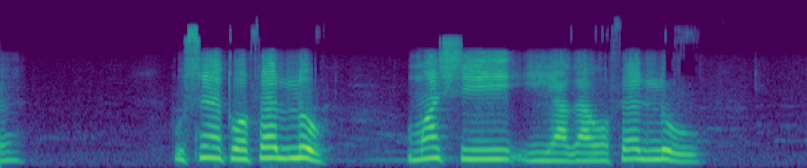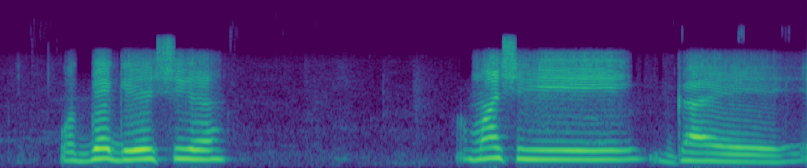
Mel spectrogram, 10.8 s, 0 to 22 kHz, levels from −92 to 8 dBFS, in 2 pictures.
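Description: Bluetooth SBC compression runs through the whole clip. It is the likely cause of the damage heard. The speech has no content above 14.2 kHz, and what treble remains flickers in and out, with a gritty, grainy noise and aliasing riding on the sound. The encoder splits the signal into a few wide sub-bands and has too few bits for them, so the upper bands are starved and the lower ones are coarsely quantised. The heavy damage fits a low bitrate of around 64 kbps.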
